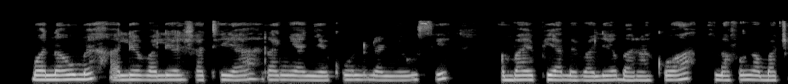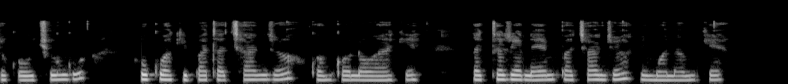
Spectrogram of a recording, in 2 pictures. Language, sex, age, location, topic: Swahili, female, 25-35, Kisii, health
